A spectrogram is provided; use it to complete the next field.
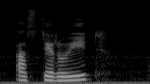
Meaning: asteroid
- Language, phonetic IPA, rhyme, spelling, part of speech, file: German, [asteʁoˈiːt], -iːt, Asteroid, noun, De-Asteroid.ogg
